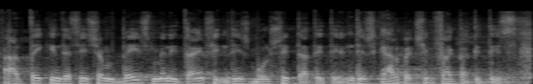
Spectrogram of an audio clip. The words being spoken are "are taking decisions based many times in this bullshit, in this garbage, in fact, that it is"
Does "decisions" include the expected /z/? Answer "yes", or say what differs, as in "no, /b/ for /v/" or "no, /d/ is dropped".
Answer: no, /z/ is dropped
